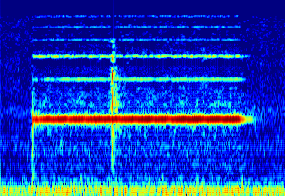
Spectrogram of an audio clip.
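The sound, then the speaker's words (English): Answering machine beep after the outgoing greeting: one steady, clear, mid-high electronic tone lasting about one and a half seconds, alone over faint low hiss. “I can't come to the phone, but please record a message after the tone.”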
